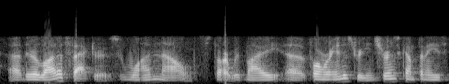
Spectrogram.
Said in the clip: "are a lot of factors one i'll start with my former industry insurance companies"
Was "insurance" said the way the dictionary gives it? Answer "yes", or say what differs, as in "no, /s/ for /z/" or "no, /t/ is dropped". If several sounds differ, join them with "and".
yes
